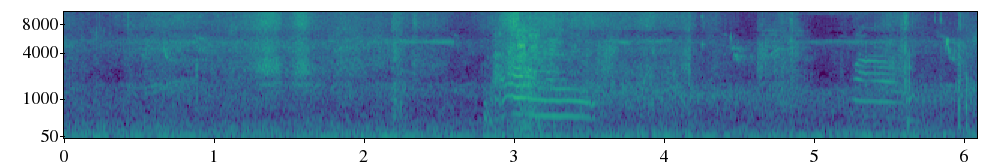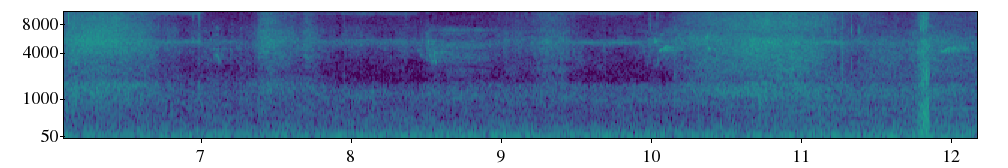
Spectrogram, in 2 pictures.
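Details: Affectionate stray tortoiseshell cat in a park, rubbing against someone, gives two short, rising-then-falling meows a few seconds apart, with steady low rumbling outdoor noise and light rustling throughout.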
